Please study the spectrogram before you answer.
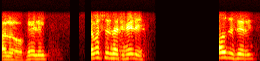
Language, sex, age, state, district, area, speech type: Kannada, male, 45-60, Karnataka, Udupi, rural, conversation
